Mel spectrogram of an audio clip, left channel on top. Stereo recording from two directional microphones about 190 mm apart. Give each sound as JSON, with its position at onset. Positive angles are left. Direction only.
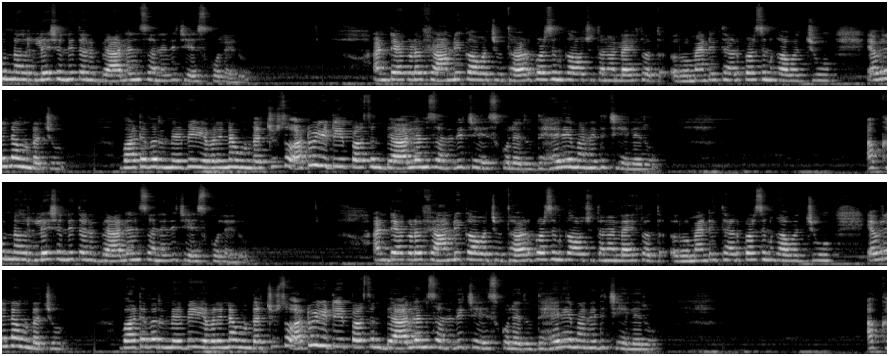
{"t": 0.0, "sound": "a woman's voice", "side_deg": -20}
{"t": 3.7, "sound": "a woman's voice", "side_deg": -20}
